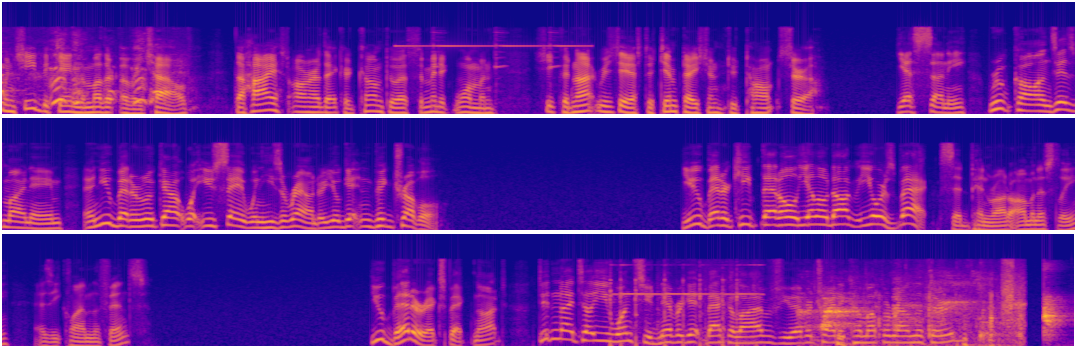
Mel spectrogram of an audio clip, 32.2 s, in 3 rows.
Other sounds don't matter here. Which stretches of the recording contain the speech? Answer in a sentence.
The speech can be heard from 0.0 to 8.2 s, from 8.9 to 15.2 s, from 17.6 to 23.0 s and from 25.1 to 31.1 s.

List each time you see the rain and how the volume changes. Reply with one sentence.
You can't hear the rain here.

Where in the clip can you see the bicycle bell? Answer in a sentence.
You can hear the bicycle bell from 4.2 to 5.8 s and from 27.6 to 29.1 s.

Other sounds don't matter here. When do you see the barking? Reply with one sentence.
The barking can be heard from 0.0 to 1.8 s and from 29.4 to 32.1 s.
